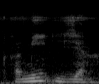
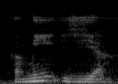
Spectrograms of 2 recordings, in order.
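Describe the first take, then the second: Both takes have the same delivery.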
